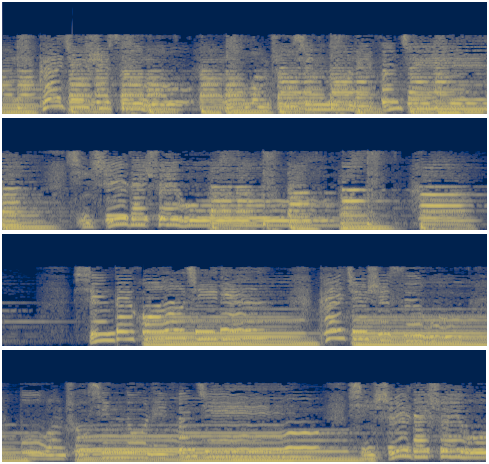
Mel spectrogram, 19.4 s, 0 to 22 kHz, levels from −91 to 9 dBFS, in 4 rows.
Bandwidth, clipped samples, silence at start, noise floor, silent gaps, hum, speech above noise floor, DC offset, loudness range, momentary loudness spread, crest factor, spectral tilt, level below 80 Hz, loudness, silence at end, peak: 6.8 kHz; under 0.1%; 0 s; -42 dBFS; none; none; 29 dB; under 0.1%; 2 LU; 6 LU; 14 dB; -5.5 dB/octave; -22 dBFS; -14 LUFS; 0 s; 0 dBFS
